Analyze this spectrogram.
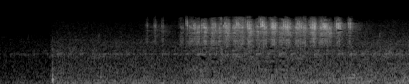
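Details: European goldfinch in the wild: after a soft tap, a quick run of high, thin, buzzy twittering notes lasting under two seconds, over a steady hiss of background noise.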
